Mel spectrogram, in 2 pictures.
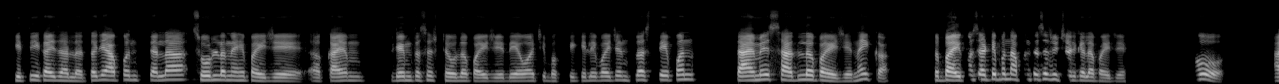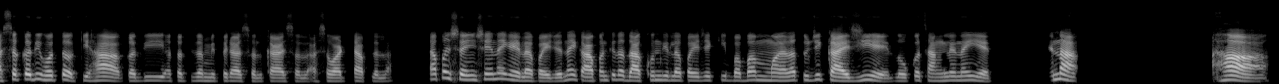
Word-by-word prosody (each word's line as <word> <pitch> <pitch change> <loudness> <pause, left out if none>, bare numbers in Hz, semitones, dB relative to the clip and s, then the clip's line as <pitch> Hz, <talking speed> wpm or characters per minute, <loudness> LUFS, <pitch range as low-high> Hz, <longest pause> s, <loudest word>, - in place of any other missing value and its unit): कितीही 185 +3 -2
काही 195 -2 +3
झालं, 175 -3 -2
तरी 195 +2 0
आपण 205 +1 +2
त्याला 215 +3 +3
सोडलं 205 0 +1
नाही 195 -1 -1
पाहिजे. 160 -2 0 0.2
अ, 160 - -6
कायम 180 +2 +2 0.3
प्रेम 185 +1 +1
तसंच 195 0 -6
ठेवलं 170 -1 0
पाहिजे. 155 0 -2
देवाची 165 +2 -3
भक्ती 165 +1 -11
केली 175 +2 -7
पाहिजे 190 +2 -3
अन् 195 -1 -6
प्लस 210 -1 0
ते 210 - +2
पण 230 0 0 0.4
ताळमेळ 195 +4 +8
साधलं 220 -1 +4
पाहिजे, 155 -5 +2
नाही 235 +10 0
का? - - -4 0.5
तर - - 0
बायकोसाठी 215 +4 +6
पण 245 0 -3
आपण 230 +1 0
तसाच 250 +1 -1
विचार 235 -4 -1
केला 185 -2 0
पाहिजे. 150 -3 -6 0.7
हो, - - +1 0.5
असं 170 +6 0
कधी 240 +1 +2
होतं 210 -2 0
की 185 - -6
हां, 180 -1 +2
कधी 175 +1 -7
आता 165 - -8
तिचा 175 +1 -8
मित्र 165 0 -7
असेल, 155 -1 -7
काय 155 -1 +1
असेल 150 0 -12
असं 160 - -11
वाटतं 155 +1 -2
आपल्याला. 150 -1 -7
तर 240 - -10
आपण 295 +5 -1
संशय 235 -2 -1
नाही 255 0 -2
घ्यायला 185 -5 +1
पाहिजे, 160 -1 -3
नाही 225 +6 -2
का? 175 - +2
आपण 195 +4 0
तिला 220 -1 -2
दाखवून 190 +2 +1
दिलं 195 -2 -3
पाहिजे 185 0 -4
की 200 - -13
बाबा 195 +3 -2
मला 185 -2 -1
तुझी 205 +3 -5
काळजी 170 +5 +4
आहे. 160 -5 0
लोकं 165 +4 -5
चांगले 175 +2 -3
नाहीयेत. 190 -5 -2 0.6
हे - - -4
ना? - - +8 1.4
हां. 160 -8 +7
185 Hz, 180 wpm, -25 LUFS, 165-210 Hz, 1.4 s, ताळमेळ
